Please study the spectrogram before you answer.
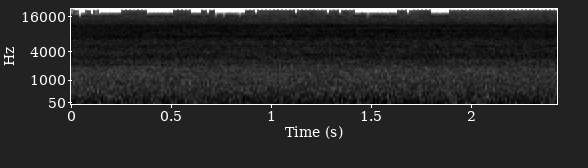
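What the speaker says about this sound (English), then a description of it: "now I'm gonna open the valve" Valve opening on an oil extractor pump during an oil change on a Jaguar F-Type R, giving a steady, even hiss of rushing air and fluid that holds without a break, fairly loud and close, with no voices.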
